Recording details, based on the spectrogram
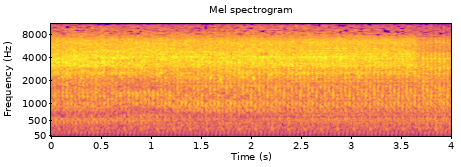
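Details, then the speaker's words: Engine idling with the AC on, a steady even hiss and soft pulse with no rattle or growl. The AC compressor is fine, with no compressor growl. The only noise came from the fan, which was silenced temporarily. "nah ini kompresornya berarti tidak bermasalah karena dia tidak tidak normalnya hanya suara untuk by di kipasnya ini saja ini ya"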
